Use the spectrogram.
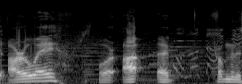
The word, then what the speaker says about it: Arue: Like I've been told I pronounce Aru wrong, but like looks like Aru to me. I think it's supposed to be Arue, or if I'm going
